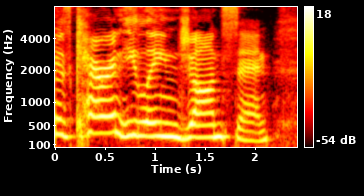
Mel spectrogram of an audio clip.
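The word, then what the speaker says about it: Caryn: Her real name is actually Karen and it's spelled C A R Y N.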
